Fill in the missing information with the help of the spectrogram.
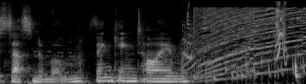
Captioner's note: rewinding sound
